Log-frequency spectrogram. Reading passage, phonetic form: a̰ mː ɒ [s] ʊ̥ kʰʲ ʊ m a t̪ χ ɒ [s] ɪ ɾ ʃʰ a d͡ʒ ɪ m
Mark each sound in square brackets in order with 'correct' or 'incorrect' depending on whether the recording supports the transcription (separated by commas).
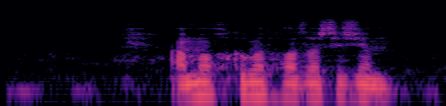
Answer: incorrect, incorrect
